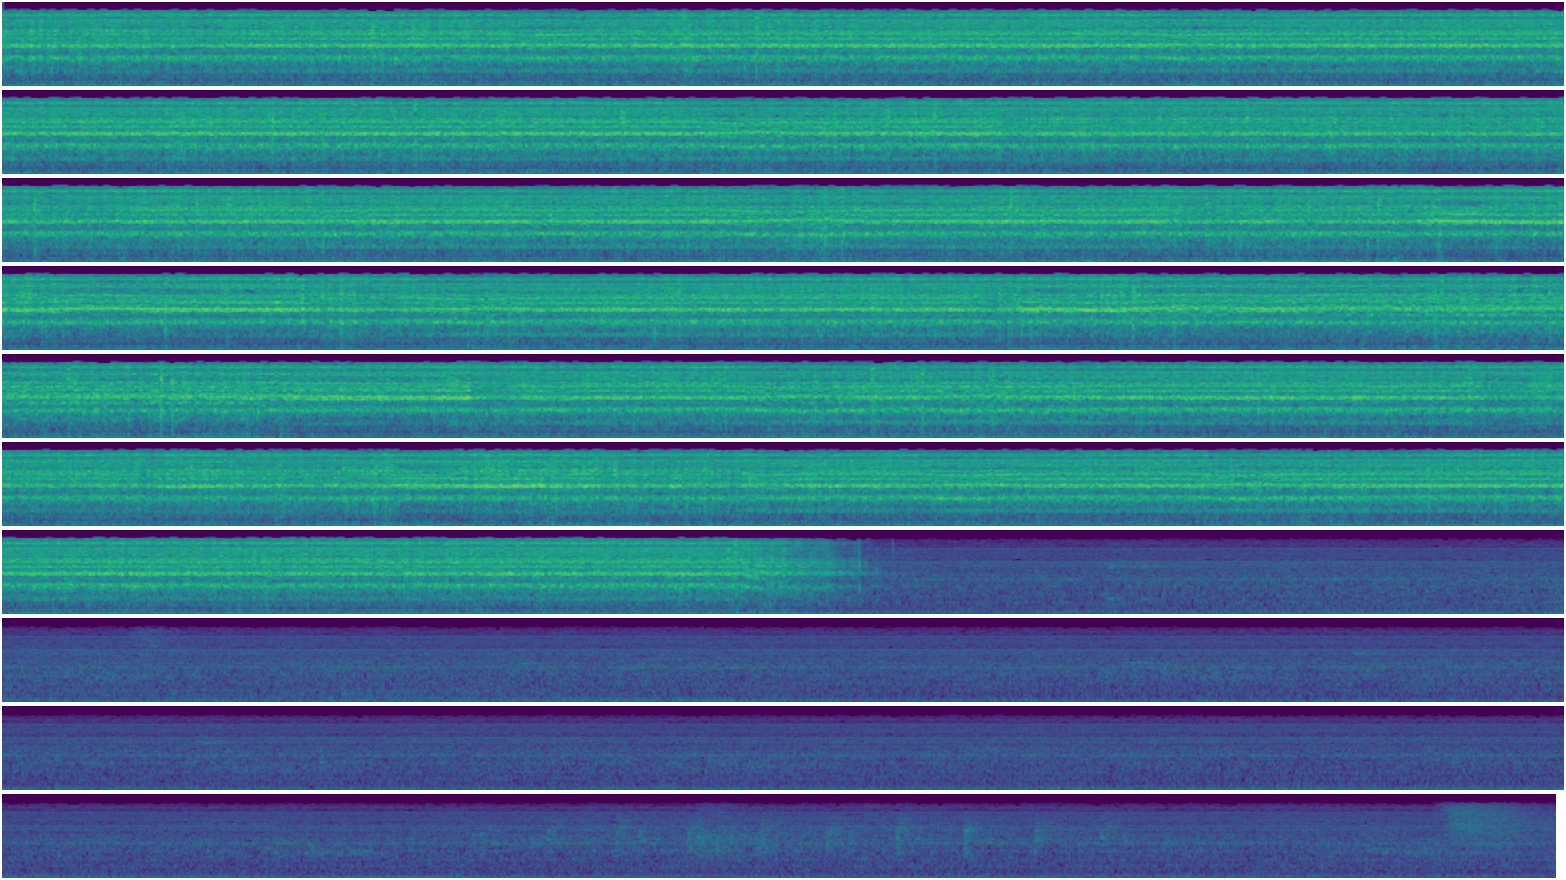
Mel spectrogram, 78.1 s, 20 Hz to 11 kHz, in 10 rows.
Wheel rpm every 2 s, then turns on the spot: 160, 160, 160, 160, 160, 160, 160, 160, 160, 160, 160, 160, 160, 160, 160, 160, 160, 160, 160, 160, 160, 160, 160, 160, 160, 60, 0, 0, 0, 0, 0, 0, 0, 0, 0, 0, 0, 0, 0.
none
